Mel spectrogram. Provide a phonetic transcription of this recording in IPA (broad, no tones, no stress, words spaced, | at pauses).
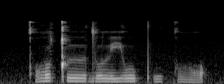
kʼɔ̤lǃɯːdul jupʼṳkɔ̤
